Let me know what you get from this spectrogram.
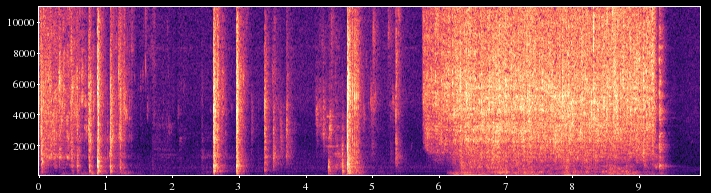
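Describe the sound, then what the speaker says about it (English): Soaking water being poured off lentils, first intermittent splashes and clatter, then a steady loud stream of running water for several seconds before it stops abruptly. "let me remove the water where the lentils soaked in."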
